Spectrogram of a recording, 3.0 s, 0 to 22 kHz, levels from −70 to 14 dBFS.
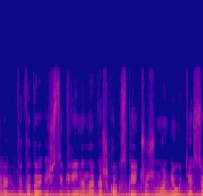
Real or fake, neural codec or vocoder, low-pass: fake; autoencoder, 48 kHz, 128 numbers a frame, DAC-VAE, trained on Japanese speech; 14.4 kHz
